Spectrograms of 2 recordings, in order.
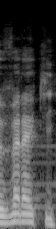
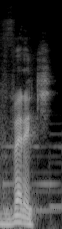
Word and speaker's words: Valachie: T'es prince de Valachie, qui se prononce peut-être Valachi, mais vu que je trouve ça super moche, je vais dire Valachie.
